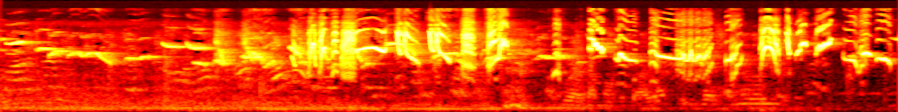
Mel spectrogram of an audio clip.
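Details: Kura kura fighting-style song from an oriental magpie-robin, starting with smooth falling whistles, then building into dense rapid chirps and sharp upswept notes, with a faint low hum early on.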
